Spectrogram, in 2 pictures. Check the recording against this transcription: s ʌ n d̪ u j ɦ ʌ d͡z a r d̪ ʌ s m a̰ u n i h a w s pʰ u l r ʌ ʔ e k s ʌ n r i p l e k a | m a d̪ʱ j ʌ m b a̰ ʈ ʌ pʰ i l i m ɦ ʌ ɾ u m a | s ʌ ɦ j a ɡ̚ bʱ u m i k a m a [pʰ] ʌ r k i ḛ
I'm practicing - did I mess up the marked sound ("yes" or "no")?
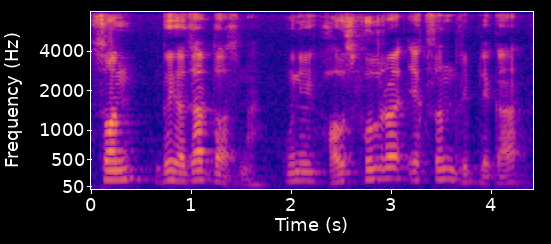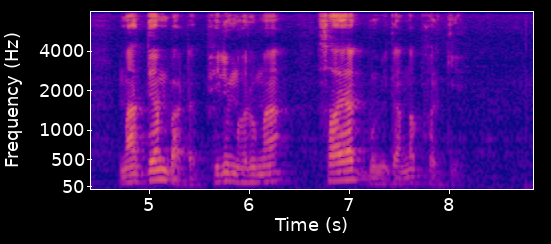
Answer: no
